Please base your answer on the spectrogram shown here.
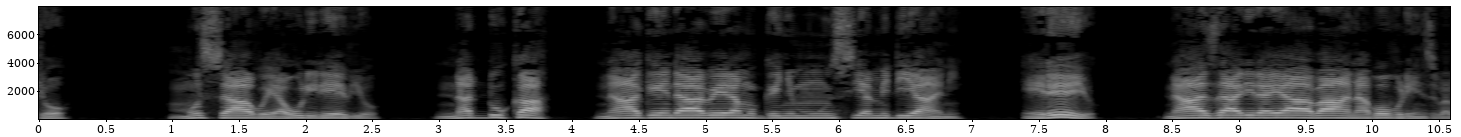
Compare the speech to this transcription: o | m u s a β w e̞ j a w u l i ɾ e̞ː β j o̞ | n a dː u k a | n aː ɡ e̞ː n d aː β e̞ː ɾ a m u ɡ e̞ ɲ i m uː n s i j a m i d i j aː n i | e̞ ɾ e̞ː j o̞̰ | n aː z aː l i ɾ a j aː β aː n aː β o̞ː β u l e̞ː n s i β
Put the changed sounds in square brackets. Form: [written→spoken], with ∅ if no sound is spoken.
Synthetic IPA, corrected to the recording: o | m u s a β w e̞ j a w u l i ɾ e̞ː β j o̞ | n a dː u k a | n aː ɡ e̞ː n d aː β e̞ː ɾ a m u ɡ e̞ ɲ i m uː n s i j a m i d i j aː n i | e̞ ɾ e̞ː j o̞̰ | n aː z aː l i ɾ a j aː β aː n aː β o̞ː β u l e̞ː n [s→z] i β

